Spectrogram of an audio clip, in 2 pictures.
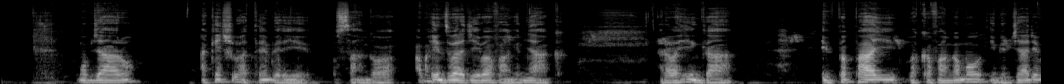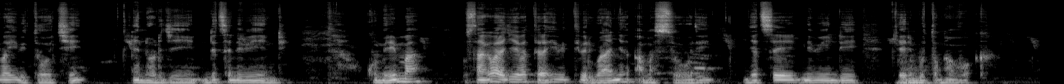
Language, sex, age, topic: Kinyarwanda, female, 25-35, agriculture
